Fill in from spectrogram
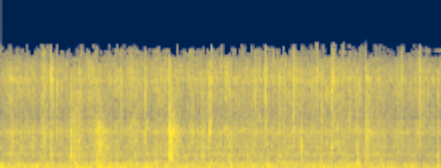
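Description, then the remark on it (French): A wood fire crackles steadily, with irregular sharp pops and snaps scattered over a constant hiss. No voices are heard. “Ce bruit me rappelle l'été, le crissement du bois lors des grillades.”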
